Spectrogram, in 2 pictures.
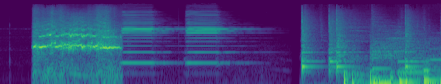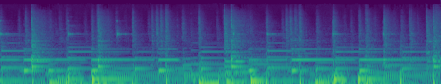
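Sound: car brakes skidding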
